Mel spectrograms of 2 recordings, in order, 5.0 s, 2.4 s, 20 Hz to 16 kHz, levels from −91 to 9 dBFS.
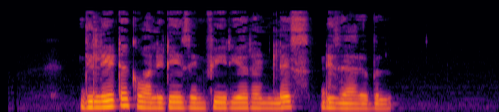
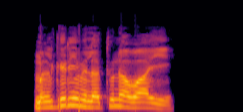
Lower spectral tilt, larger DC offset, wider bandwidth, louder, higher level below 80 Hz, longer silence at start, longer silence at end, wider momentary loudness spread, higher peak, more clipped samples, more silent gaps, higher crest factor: second, -6.5 dB/octave vs -8.5 dB/octave; neither; first, 11.5 kHz vs 7 kHz; second, -23 LUFS vs -13 LUFS; second, -66 dBFS vs -52 dBFS; first, 0.8 s vs 0.35 s; first, 1.1 s vs 0.75 s; about the same, 9 LU vs 9 LU; second, -6 dBFS vs 0 dBFS; neither; neither; about the same, 18 dB vs 14 dB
